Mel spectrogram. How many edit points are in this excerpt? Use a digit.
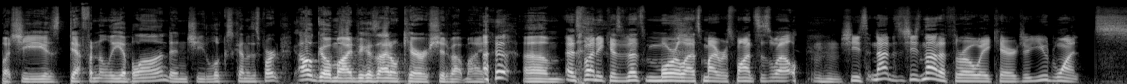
2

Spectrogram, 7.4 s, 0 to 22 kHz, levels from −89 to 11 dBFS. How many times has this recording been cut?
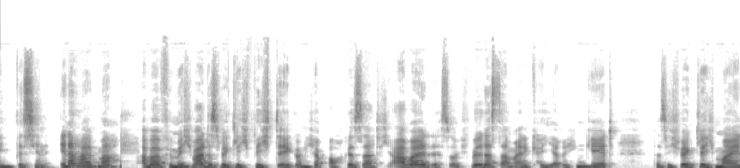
1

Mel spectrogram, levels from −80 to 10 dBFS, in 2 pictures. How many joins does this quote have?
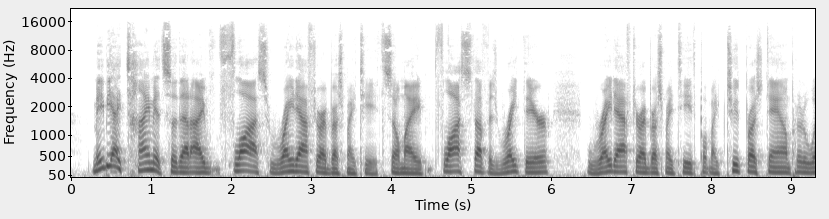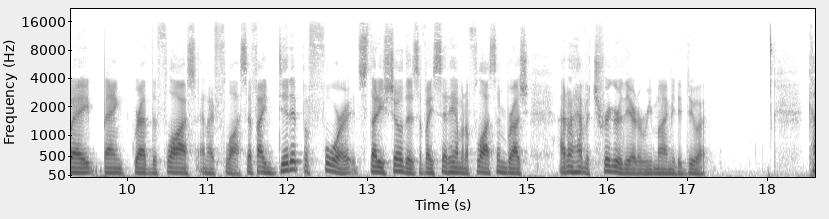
0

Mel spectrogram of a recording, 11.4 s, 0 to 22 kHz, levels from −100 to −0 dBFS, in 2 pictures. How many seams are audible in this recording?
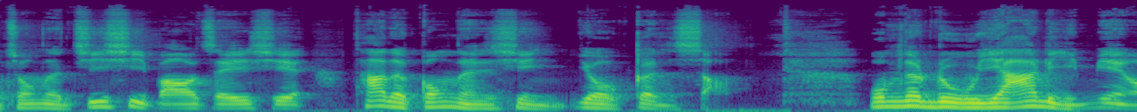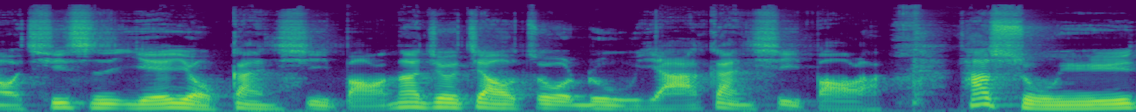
0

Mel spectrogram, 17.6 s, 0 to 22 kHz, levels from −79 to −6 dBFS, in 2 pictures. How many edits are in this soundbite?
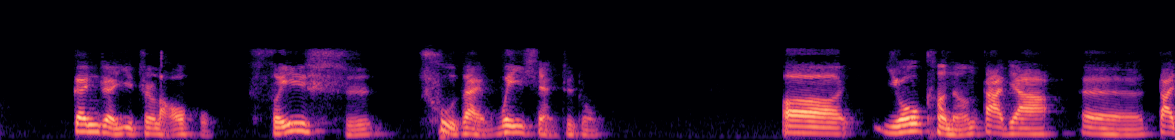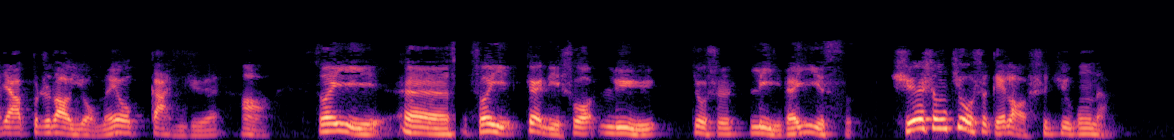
3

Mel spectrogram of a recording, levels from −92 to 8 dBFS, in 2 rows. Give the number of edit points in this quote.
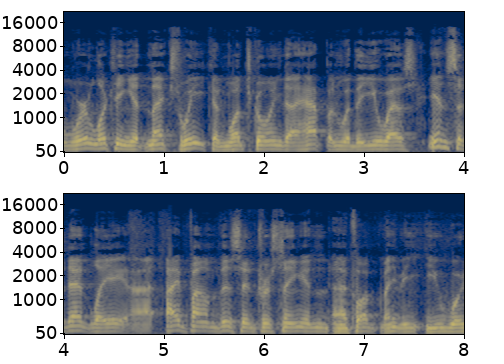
2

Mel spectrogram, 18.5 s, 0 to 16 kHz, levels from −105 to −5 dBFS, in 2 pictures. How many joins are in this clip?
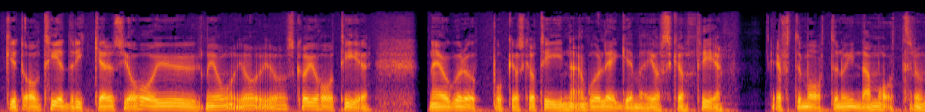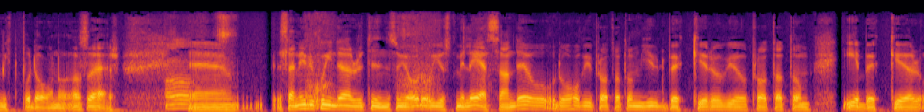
1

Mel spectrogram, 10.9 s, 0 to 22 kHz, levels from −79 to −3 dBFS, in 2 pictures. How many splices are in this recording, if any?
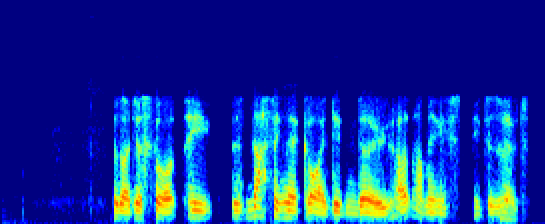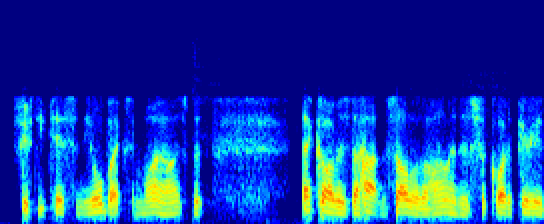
1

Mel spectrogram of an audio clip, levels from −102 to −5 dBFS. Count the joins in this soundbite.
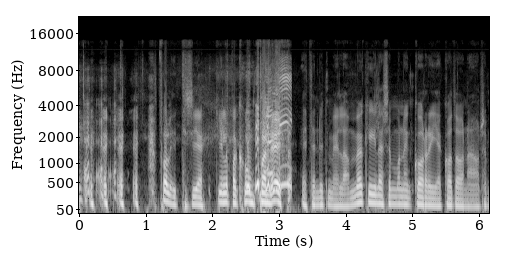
1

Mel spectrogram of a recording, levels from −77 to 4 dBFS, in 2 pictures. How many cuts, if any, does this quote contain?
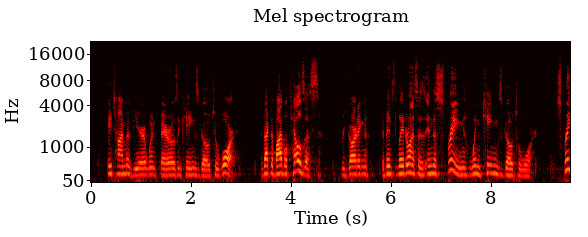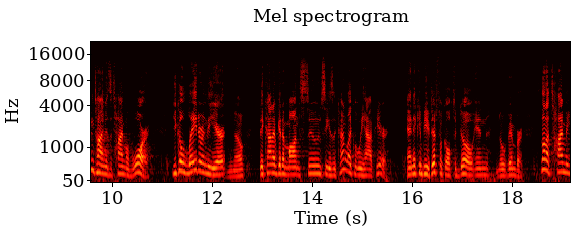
2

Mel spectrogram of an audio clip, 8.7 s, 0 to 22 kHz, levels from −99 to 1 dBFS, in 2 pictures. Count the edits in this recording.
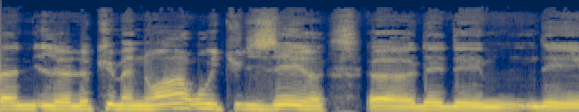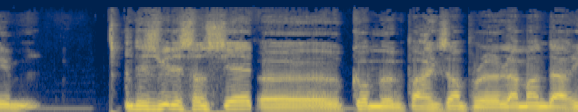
1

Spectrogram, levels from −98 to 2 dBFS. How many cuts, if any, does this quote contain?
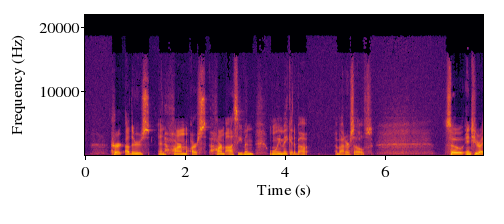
0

